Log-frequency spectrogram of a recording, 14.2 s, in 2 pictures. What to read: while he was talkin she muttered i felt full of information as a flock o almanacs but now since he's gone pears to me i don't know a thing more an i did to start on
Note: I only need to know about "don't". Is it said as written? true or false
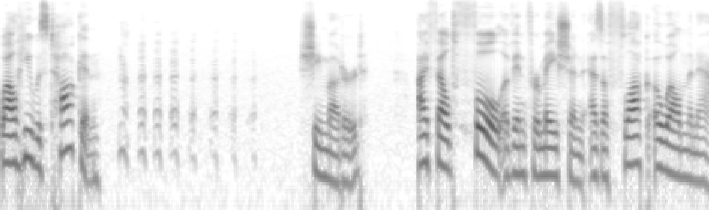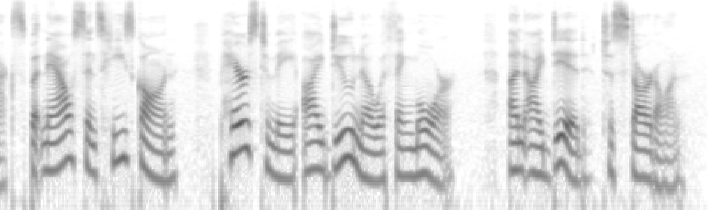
false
